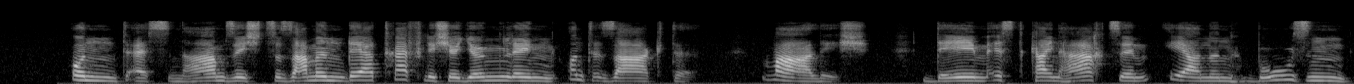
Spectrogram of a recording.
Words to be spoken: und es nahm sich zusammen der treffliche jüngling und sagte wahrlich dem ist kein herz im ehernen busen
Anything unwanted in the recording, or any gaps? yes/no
no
